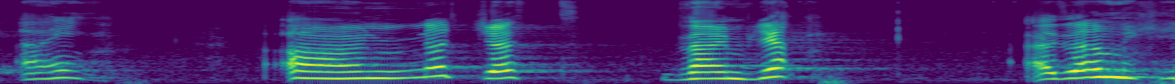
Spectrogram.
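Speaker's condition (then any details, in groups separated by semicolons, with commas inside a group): Cerebral palsy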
